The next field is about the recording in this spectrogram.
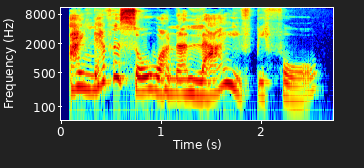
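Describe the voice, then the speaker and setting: Storybook little girl, played by a woman: curious, courteous, high lilting voice. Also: big pitch swings, measured pace, a little mellow. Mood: amused wonder.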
